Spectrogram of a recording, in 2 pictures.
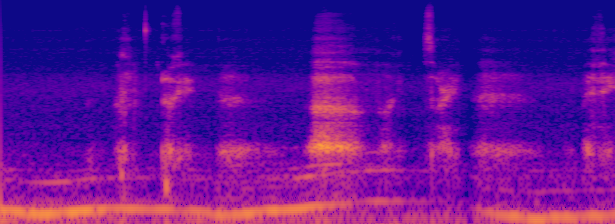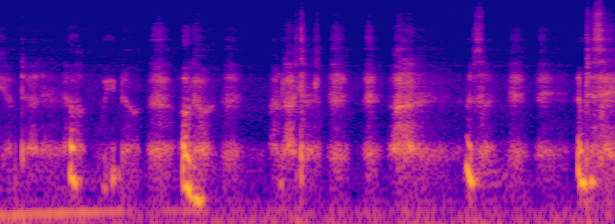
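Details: Run of apologetic sneezes: repeated gasping intakes and snorting sneeze bursts with soft whispered apologies between them.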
